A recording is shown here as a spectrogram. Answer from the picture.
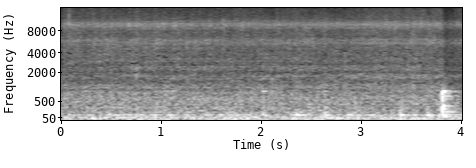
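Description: Coarsely ground coconut, green chilli and shallot mixture frying quietly in a non-stick kadai as it is tipped in and stirred with a wooden spatula, over a steady low hum; a brief sharper sound near the end.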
